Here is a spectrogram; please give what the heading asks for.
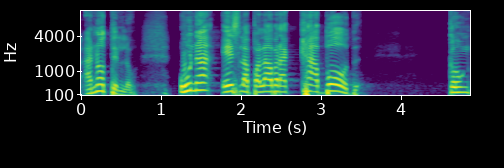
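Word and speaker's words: kabod: palabras para gloria anótenlo una es la palabra cabot con k k a b de burro o d d de dedo cabod y cuando la Biblia habla del cabot de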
